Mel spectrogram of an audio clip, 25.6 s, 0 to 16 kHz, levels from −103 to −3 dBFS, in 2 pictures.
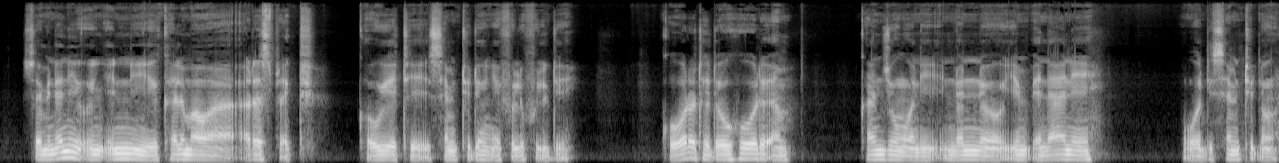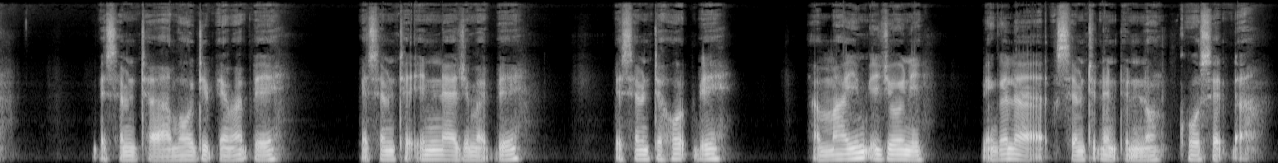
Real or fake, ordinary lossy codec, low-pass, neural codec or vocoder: real; AAC, 64 kbps; 14.4 kHz; none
